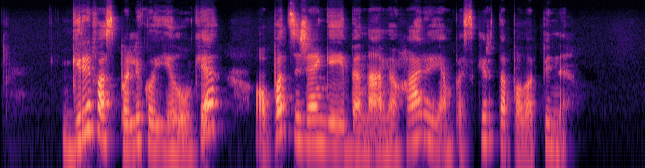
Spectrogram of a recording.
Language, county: Lithuanian, Telšiai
